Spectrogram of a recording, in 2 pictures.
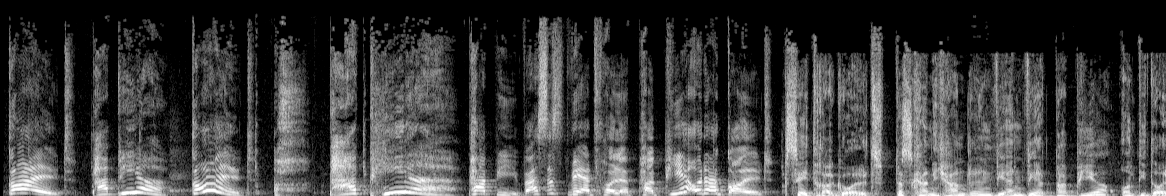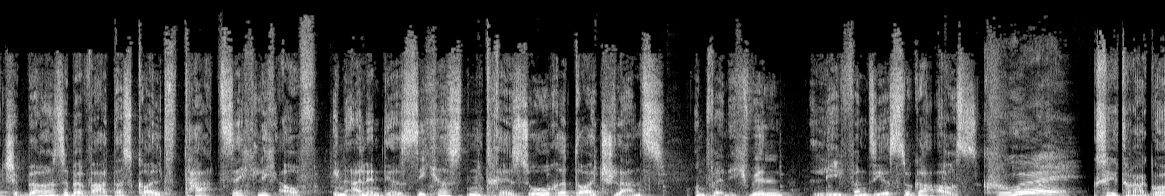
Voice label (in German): Funkspot; Xetra Gold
